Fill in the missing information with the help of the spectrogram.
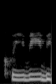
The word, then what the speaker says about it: Quibi: And I did learn that it's Quibi, not Quibi, because one of the articles I read about it said it rhymes with Libby.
